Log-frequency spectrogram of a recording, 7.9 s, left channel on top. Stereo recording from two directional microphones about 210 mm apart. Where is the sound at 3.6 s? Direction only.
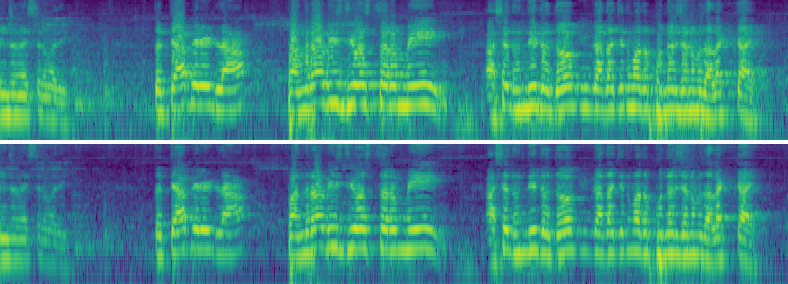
50° left (ahead or behind).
